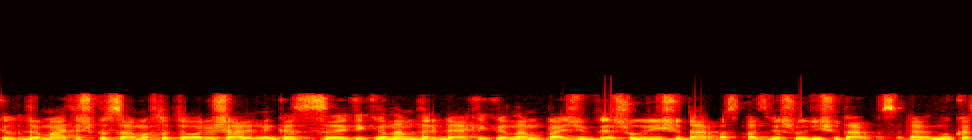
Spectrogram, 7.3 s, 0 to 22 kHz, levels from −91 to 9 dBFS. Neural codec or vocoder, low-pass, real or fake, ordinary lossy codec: none; 7.2 kHz; real; AAC, 32 kbps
